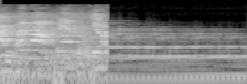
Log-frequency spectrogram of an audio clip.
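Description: Room chatter with children's voices, cut off suddenly about a second in and replaced by background music of held, ringing tones.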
